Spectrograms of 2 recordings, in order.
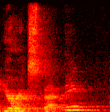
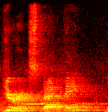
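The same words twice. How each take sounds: First: Rising disbelief on You're expecting; questioning rise. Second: You're expecting thrown out higher and louder; excited disbelief. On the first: Pastor demonstrating a question to his congregation, rising tune. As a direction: ask You're expecting with a lifted questioning end. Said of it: "A declarative question with an interrobang would be". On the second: Parent hearing of a first grandchild, excited disbelief. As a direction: exclaim You're expecting like happy news just hit. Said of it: "in a very excited, declarative kind of way". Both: Shown as a demonstration.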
